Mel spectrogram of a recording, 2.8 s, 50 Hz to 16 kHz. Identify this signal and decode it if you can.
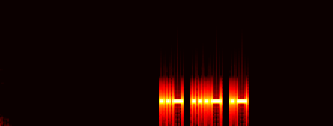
Morse code, heard as a keyed tone, about 44 wpm, 700 Hz. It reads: UVA
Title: All Cut Numbers - 3-Digit 45wpm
